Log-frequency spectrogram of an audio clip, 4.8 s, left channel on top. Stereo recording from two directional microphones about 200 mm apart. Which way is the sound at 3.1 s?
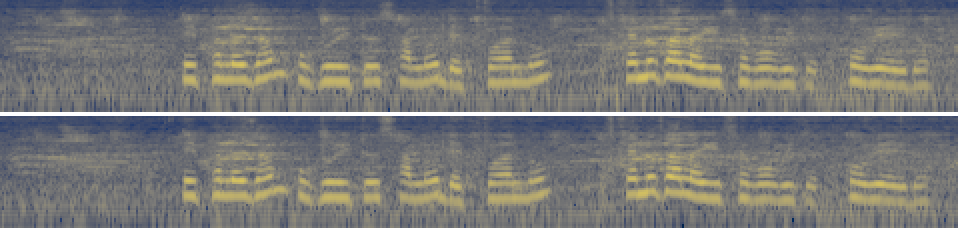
20° left (ahead or behind).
